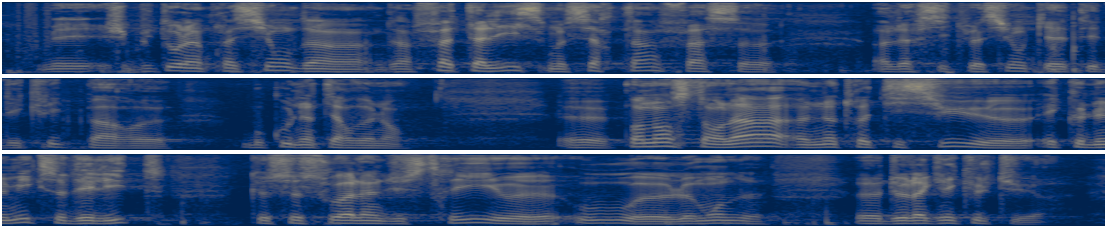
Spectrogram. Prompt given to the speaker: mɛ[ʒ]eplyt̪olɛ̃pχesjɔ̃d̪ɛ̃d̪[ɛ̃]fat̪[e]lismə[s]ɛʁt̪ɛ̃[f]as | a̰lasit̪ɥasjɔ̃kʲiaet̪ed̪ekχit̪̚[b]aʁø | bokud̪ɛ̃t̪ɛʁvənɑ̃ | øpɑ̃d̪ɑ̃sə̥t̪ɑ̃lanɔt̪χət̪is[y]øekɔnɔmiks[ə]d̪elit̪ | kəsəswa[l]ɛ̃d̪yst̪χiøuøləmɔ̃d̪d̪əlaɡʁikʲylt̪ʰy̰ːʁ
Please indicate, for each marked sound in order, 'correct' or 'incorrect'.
correct, correct, incorrect, correct, correct, incorrect, correct, correct, correct

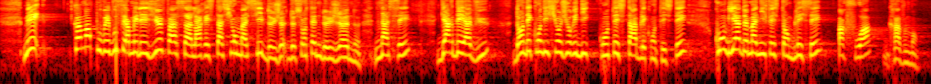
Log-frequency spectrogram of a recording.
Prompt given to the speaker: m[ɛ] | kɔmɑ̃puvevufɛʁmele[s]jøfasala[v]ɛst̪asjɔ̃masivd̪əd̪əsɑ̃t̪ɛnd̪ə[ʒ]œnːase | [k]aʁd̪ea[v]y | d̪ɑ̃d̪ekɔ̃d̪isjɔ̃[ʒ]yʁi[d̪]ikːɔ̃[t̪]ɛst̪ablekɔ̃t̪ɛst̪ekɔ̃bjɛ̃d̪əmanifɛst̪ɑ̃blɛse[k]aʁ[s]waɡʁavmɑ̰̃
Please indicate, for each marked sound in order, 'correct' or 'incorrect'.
correct, incorrect, incorrect, correct, incorrect, correct, correct, correct, correct, incorrect, incorrect

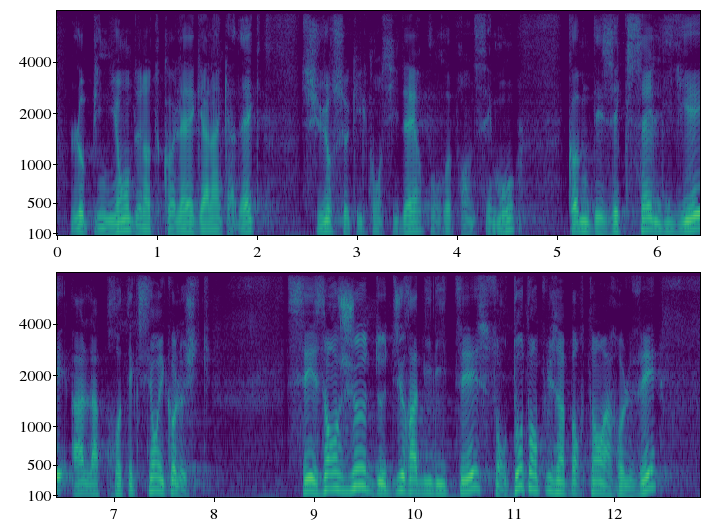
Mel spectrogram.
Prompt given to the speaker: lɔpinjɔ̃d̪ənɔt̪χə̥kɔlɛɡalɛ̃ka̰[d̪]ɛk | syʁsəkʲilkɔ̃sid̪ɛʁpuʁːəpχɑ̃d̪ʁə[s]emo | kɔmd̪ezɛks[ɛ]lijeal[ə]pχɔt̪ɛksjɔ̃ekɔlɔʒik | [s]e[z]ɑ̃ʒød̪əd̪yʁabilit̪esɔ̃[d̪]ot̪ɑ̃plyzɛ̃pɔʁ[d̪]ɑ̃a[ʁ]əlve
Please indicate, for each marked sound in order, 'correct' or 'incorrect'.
correct, correct, correct, incorrect, correct, correct, correct, incorrect, correct

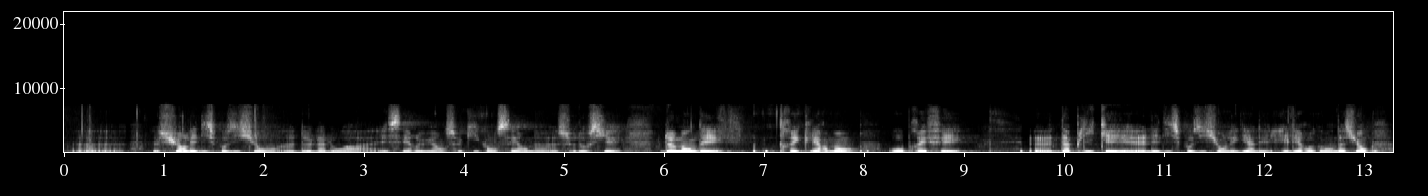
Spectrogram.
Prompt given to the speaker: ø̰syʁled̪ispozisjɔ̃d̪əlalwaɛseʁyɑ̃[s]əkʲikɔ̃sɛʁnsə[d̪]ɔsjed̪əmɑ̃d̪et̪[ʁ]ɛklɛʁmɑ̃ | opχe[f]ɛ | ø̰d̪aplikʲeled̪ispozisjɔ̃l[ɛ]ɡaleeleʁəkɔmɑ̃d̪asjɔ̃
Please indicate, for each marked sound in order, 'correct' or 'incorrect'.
correct, correct, incorrect, correct, incorrect

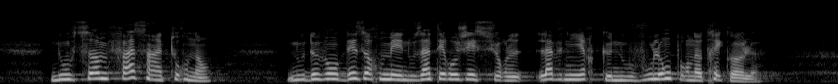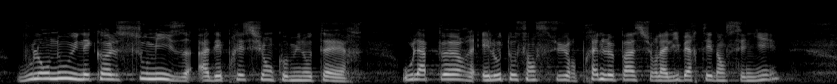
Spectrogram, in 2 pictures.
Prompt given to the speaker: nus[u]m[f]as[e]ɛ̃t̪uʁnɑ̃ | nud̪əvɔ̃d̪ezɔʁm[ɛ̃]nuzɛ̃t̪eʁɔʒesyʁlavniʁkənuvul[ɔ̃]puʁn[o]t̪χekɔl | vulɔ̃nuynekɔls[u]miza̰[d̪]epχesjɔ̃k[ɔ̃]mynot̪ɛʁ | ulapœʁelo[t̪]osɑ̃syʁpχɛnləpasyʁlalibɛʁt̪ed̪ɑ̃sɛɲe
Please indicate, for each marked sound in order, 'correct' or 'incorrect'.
incorrect, correct, incorrect, incorrect, correct, incorrect, correct, correct, incorrect, correct

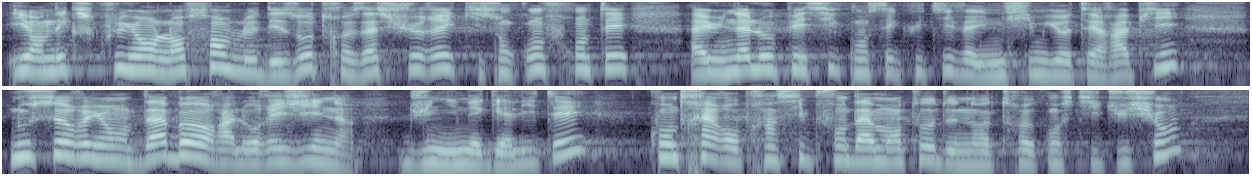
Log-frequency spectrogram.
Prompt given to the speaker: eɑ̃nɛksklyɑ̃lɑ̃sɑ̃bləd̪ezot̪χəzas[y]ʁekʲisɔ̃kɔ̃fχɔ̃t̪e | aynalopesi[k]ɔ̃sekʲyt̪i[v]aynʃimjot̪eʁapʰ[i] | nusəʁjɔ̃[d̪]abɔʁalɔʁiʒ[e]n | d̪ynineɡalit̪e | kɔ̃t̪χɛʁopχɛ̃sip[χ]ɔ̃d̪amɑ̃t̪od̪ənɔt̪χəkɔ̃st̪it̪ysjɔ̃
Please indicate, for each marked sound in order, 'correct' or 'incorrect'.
correct, correct, correct, correct, correct, incorrect, incorrect

